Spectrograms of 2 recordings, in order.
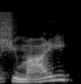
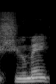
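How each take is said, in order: First: The surname ends with a 'tee' sound. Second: The surname ends with a 'mate' sound. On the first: The speaker calls it wrong. "I always thought it was Shumati" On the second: The speaker calls it right. "I'm pretty sure that's the right pronunciation"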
